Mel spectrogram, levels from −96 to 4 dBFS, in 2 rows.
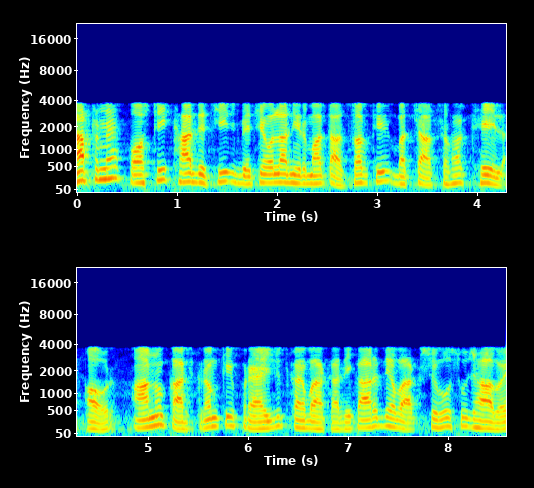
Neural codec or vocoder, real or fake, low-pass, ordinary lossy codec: codec, 16 kHz, 4 kbps, FunCodec, trained on Chinese and English, 50 frames a second; fake; 3.6 kHz; none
